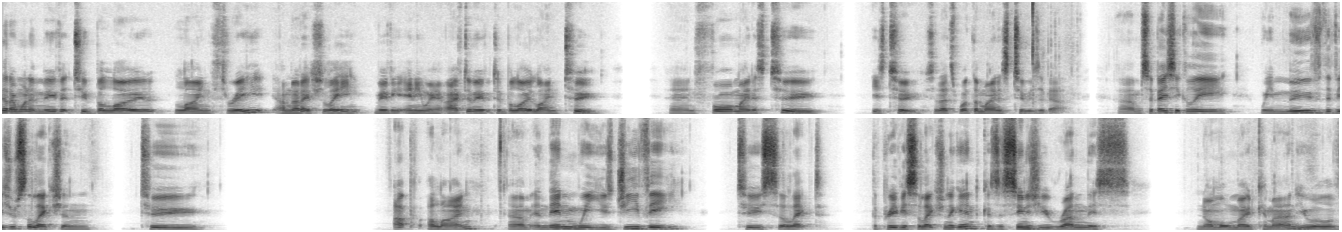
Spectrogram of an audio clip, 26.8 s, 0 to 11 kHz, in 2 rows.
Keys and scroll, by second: 11.7 b, 13.5-14.6 typing, 18.8-19.1 typing, 24.5-26.3 typing.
